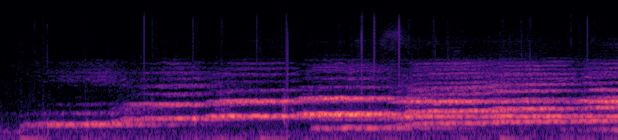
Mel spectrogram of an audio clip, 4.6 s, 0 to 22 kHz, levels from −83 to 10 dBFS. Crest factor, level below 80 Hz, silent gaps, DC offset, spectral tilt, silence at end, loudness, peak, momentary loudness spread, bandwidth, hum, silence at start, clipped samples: 14 dB; -52 dBFS; none; under 0.1%; -5 dB/octave; 0 s; -25 LUFS; -10 dBFS; 13 LU; 14.5 kHz; none; 0.15 s; under 0.1%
